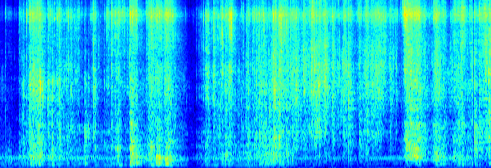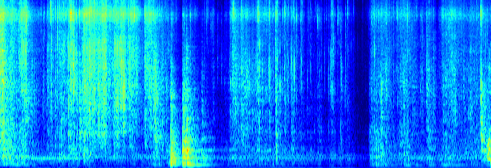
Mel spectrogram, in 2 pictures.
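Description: Thin plastic sheeting crinkles and crackles almost continuously while being fitted and taped in a kitchen, close and fairly loud, with a few brief pauses and no talk.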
